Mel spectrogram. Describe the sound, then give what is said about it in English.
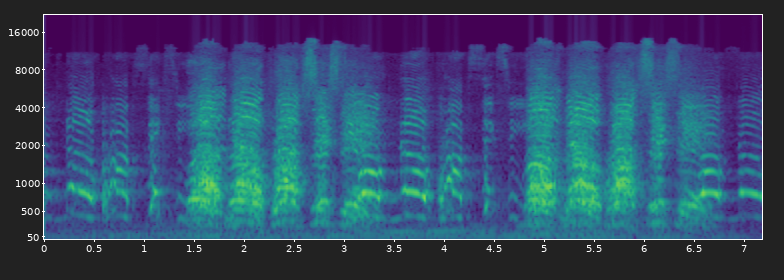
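About a hundred adult film performers march in Los Angeles, chanting in protest of Proposition 60: loud, rhythmic group shouts repeat in regular bursts with short gaps between them. “that chanting you hear comes from about 100 adult film performers who marched in protest of Proposition 60”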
